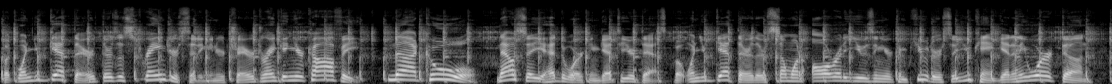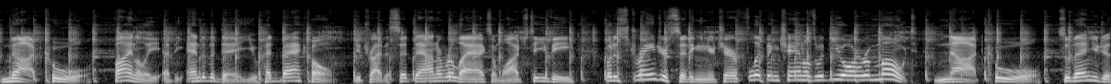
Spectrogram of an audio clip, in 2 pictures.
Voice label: invasive species psa; nonnative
